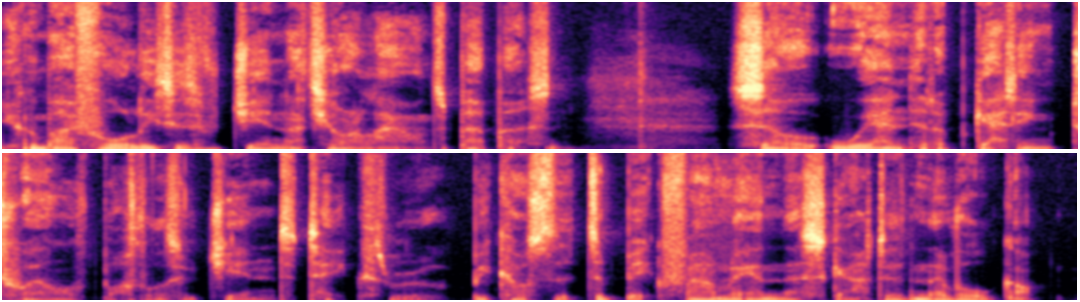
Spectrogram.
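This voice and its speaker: Someone is whispering. The pace is moderate. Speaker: ASMR creator. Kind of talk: casual talk to camera, ASMR ramble. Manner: soft-spoken.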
